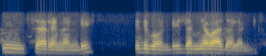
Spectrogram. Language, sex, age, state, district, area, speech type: Telugu, male, 45-60, Andhra Pradesh, West Godavari, rural, conversation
